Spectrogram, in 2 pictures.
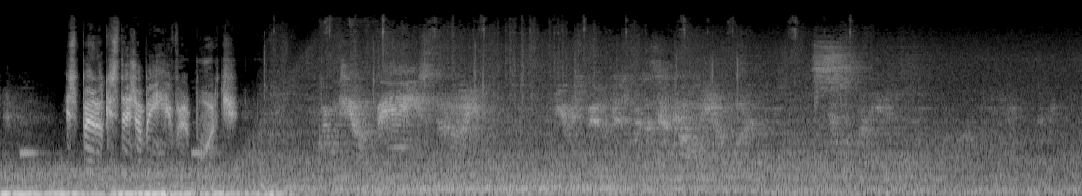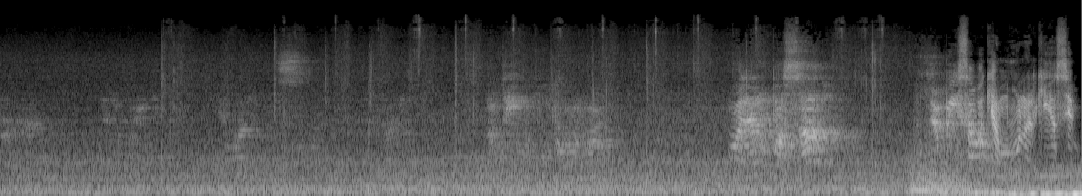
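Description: Machinery hums steadily and low.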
